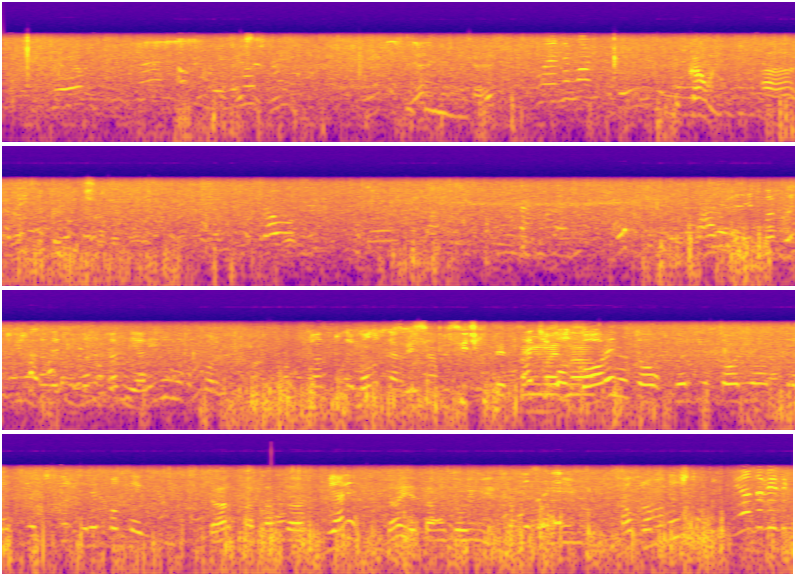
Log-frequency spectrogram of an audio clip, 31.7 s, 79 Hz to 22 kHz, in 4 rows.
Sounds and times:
Outside, rural or natural: 0.0 - 31.7.

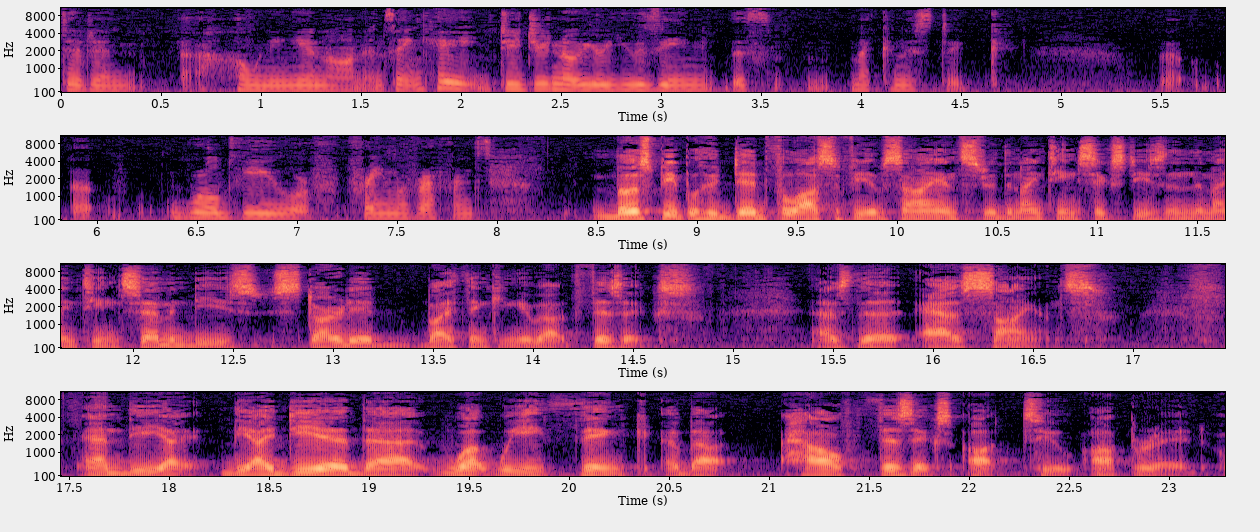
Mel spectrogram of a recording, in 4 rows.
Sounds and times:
Speech: 5.9 - 14.8, 15.4 - 16.9, 17.6 - 23.2.

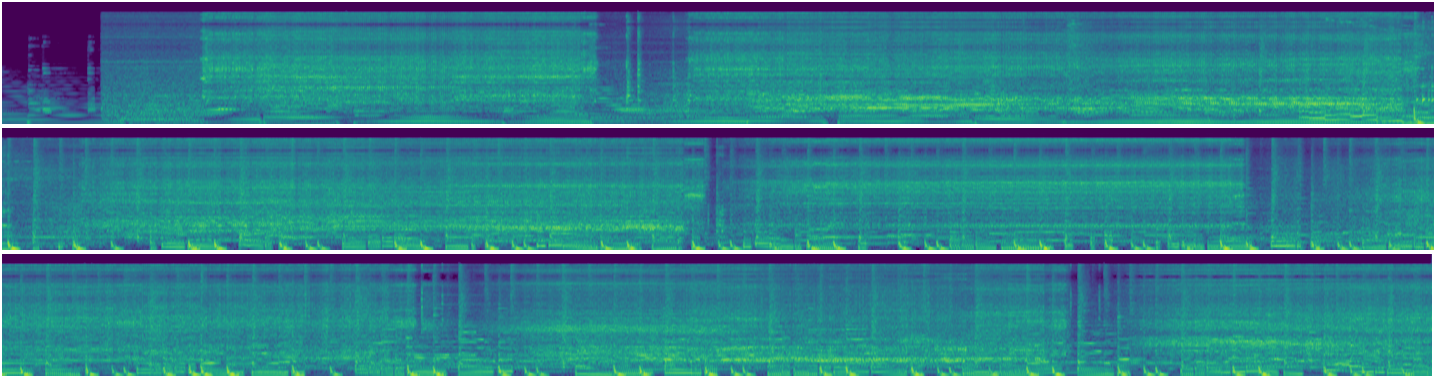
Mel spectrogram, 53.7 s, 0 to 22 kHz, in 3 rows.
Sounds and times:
Music: 0.0 - 53.6.

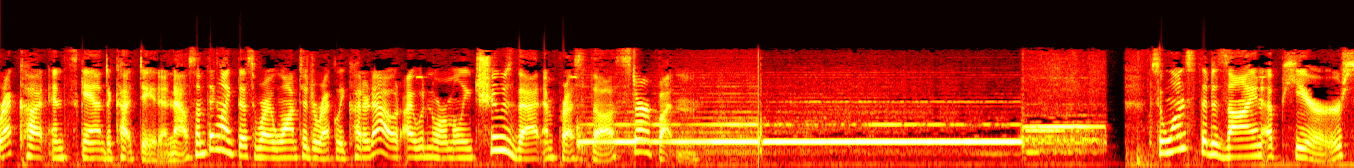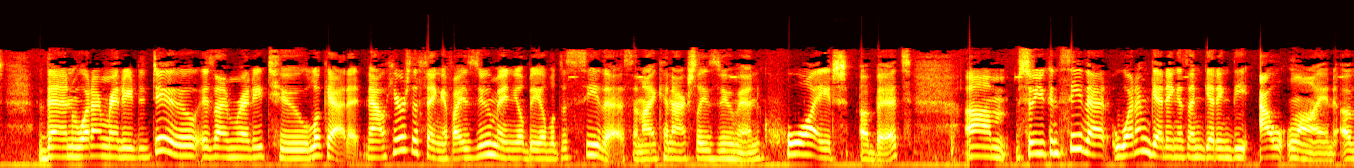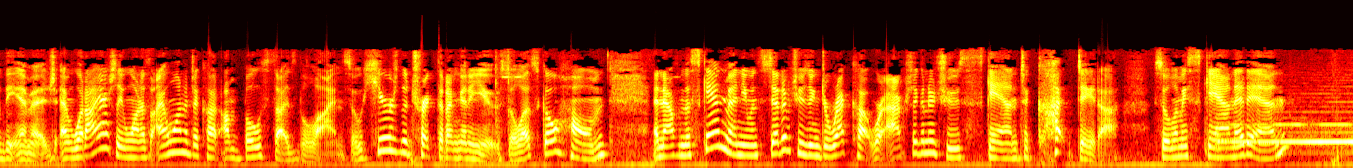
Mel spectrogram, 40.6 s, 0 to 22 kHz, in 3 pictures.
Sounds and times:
Speech: 0.0 - 7.0, 11.5 - 40.0.

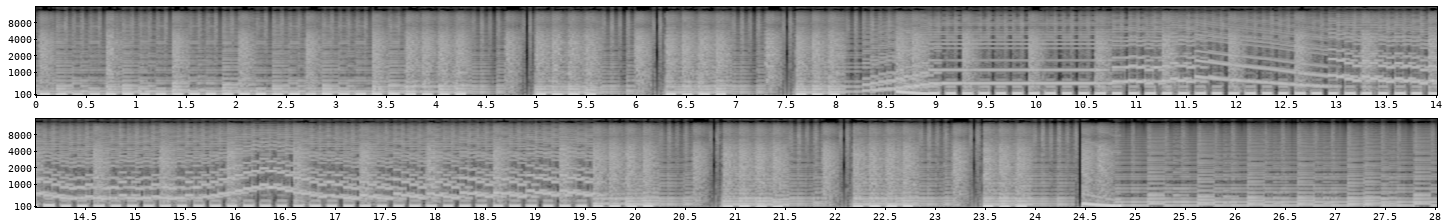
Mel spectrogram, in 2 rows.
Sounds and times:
Music: 0.0 - 28.0.

